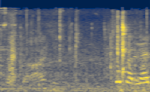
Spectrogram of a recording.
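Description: A padlock being unlocked on a steel mesh gate: a series of sharp metallic clicks and rattles. Voices come in near the end, louder than the clicks.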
